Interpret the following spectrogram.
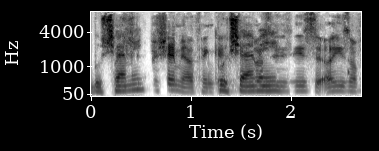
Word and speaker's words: Buscemi: It's with Nick Thompson, Steve Buscemi. That I don't know how to pronounce his name. Buscemi, I think.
